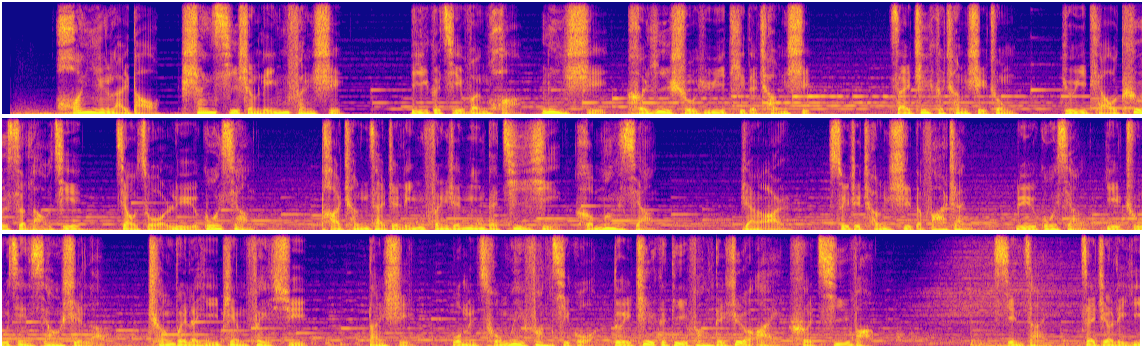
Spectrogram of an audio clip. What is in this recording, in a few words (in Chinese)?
男, 旅游, 讲述感; 铝锅巷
